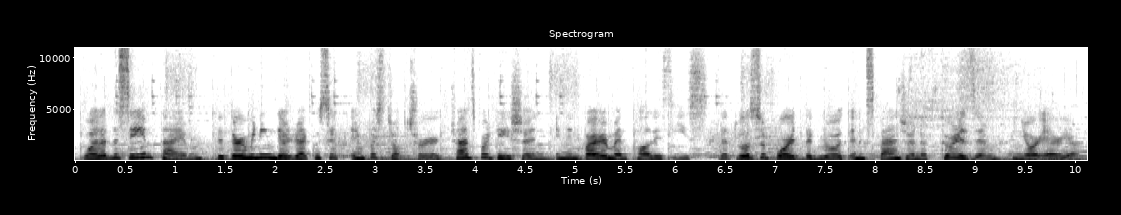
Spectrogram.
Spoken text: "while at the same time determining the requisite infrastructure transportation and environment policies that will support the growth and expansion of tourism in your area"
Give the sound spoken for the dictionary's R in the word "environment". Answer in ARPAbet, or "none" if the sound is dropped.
R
